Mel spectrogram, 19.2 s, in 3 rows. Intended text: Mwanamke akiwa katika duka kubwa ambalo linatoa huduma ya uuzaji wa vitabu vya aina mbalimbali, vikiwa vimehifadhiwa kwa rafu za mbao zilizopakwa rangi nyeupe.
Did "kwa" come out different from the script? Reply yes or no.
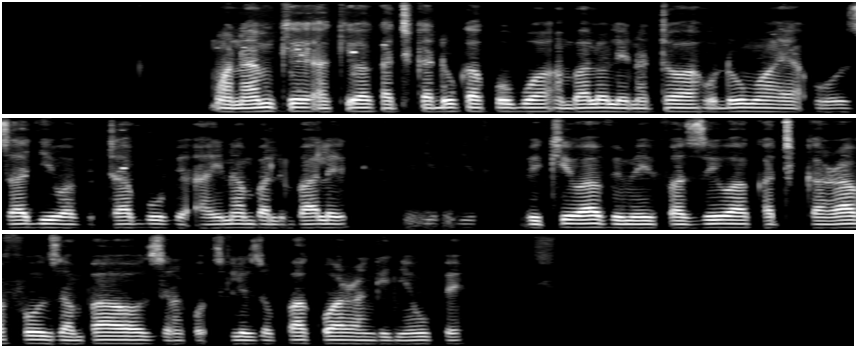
yes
